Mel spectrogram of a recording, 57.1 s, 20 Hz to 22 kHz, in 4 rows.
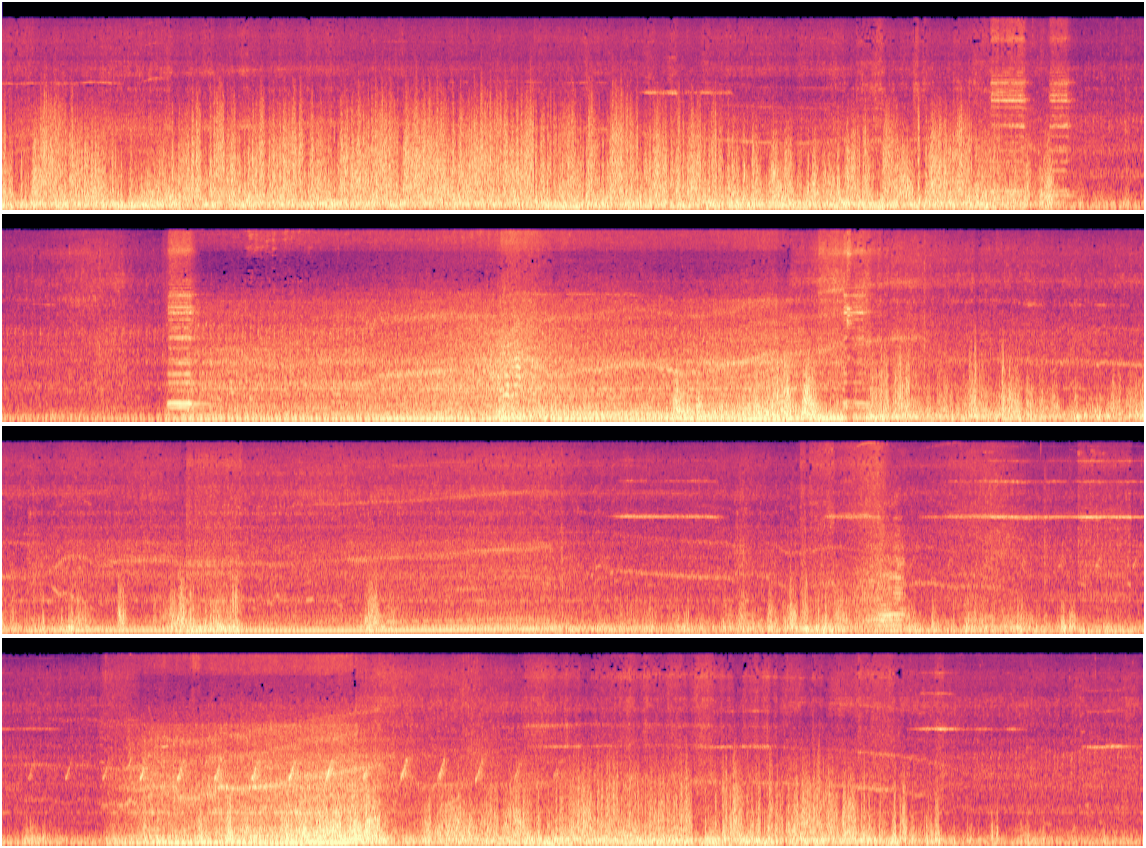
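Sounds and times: motorcycle engine running: 0.0s - 57.0s
vehicle horns: 12.1s - 13.6s, 16.3s - 17.0s, 24.6s - 25.6s, 38.7s - 43.0s.

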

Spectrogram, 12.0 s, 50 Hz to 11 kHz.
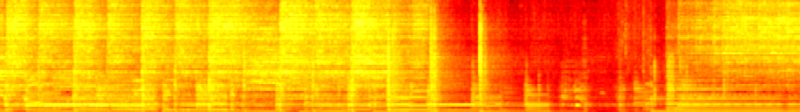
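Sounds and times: bass guitar sustained notes: 0.0s - 12.0s
electric guitar sustained notes: 0.0s - 12.0s
live rock band: 0.0s - 12.0s.

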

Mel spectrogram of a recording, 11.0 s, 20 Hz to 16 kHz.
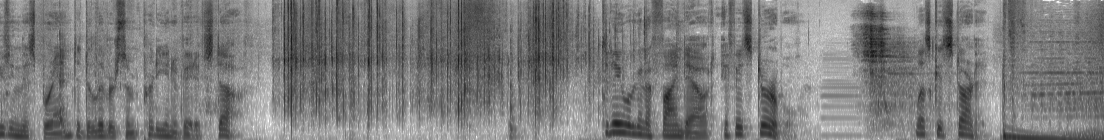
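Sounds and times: plastic film peeling and crinkling: 1.5s - 7.0s.

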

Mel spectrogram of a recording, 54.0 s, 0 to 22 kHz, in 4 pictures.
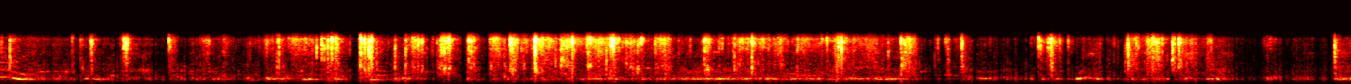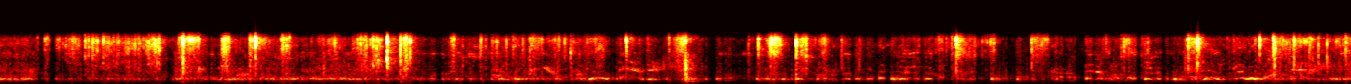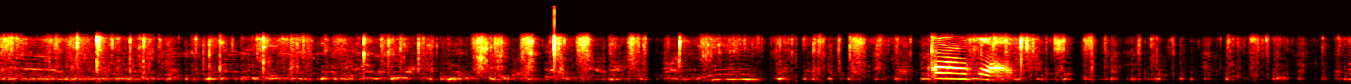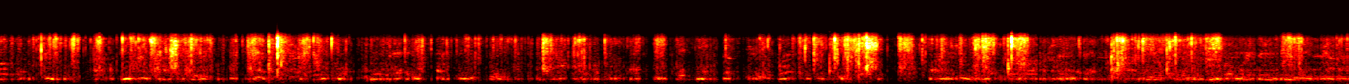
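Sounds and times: scissors snipping paper: 0.0s - 9.8s, 10.4s - 12.2s, 13.4s - 36.2s, 36.8s - 47.4s, 48.1s - 54.0s.

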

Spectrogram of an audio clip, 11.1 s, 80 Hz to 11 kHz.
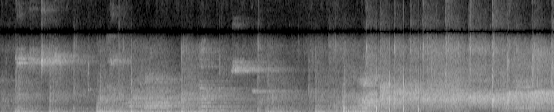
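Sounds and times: ball striking hard surfaces: 6.2s - 9.2s.

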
